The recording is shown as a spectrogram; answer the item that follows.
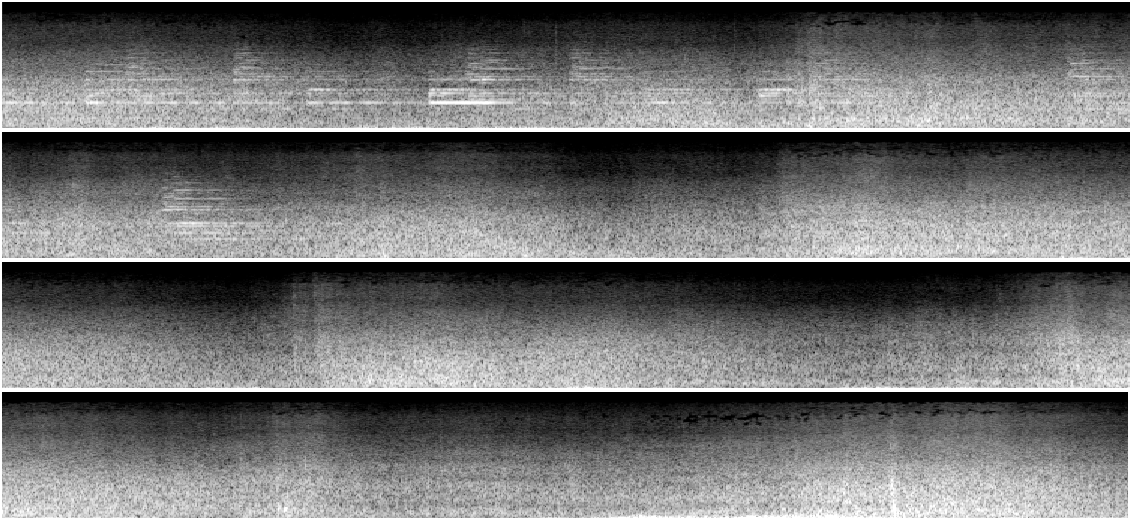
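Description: Surf breaking and washing up a black volcanic sand beach, swelling and falling back every few seconds. Near the end, wind buffets the microphone with a loud low rumble.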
